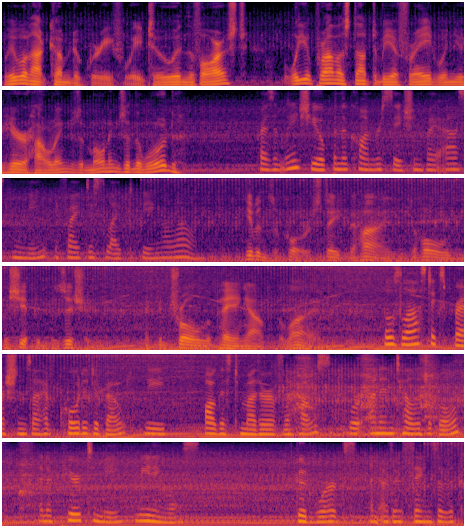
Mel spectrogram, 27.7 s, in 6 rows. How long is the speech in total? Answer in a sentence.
The speech can be heard for 26 seconds in total.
